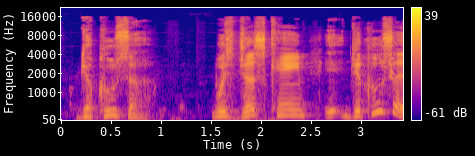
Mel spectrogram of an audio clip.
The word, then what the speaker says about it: Yakuza: True, but first off, if you're gonna say it, say it right. It's Yakuza.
